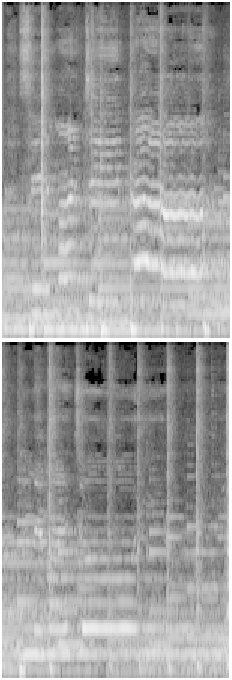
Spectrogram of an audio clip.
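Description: A woman singing a ballad with a small acoustic band: acoustic guitar, cajón tapping out a steady beat, and keyboard.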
